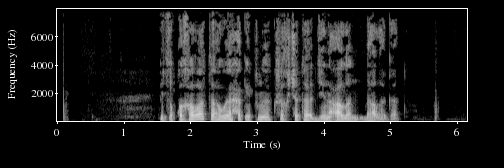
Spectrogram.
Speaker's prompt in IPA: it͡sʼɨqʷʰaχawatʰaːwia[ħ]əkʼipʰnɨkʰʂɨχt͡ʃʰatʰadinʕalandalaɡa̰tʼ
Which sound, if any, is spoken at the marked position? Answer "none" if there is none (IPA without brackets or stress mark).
ħ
